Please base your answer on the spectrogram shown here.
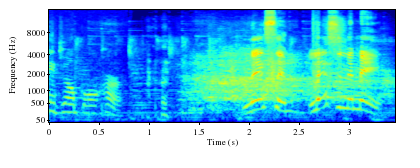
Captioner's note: audience laughing; laughing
